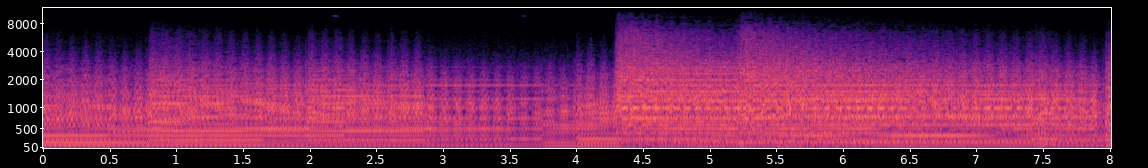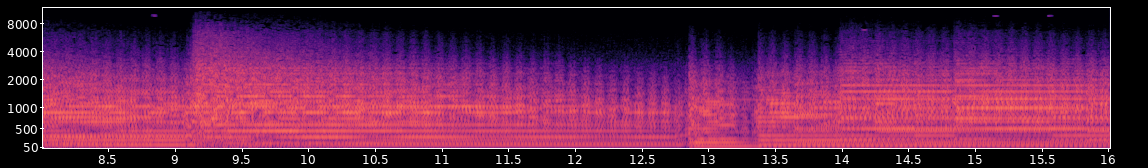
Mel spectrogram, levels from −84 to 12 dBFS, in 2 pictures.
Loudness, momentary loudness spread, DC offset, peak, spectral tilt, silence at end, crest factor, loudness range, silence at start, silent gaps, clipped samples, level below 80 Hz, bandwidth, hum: -17 LUFS; 7 LU; under 0.1%; -2 dBFS; -6 dB/octave; 0 s; 14 dB; 4 LU; 0 s; none; under 0.1%; -44 dBFS; 10.5 kHz; none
